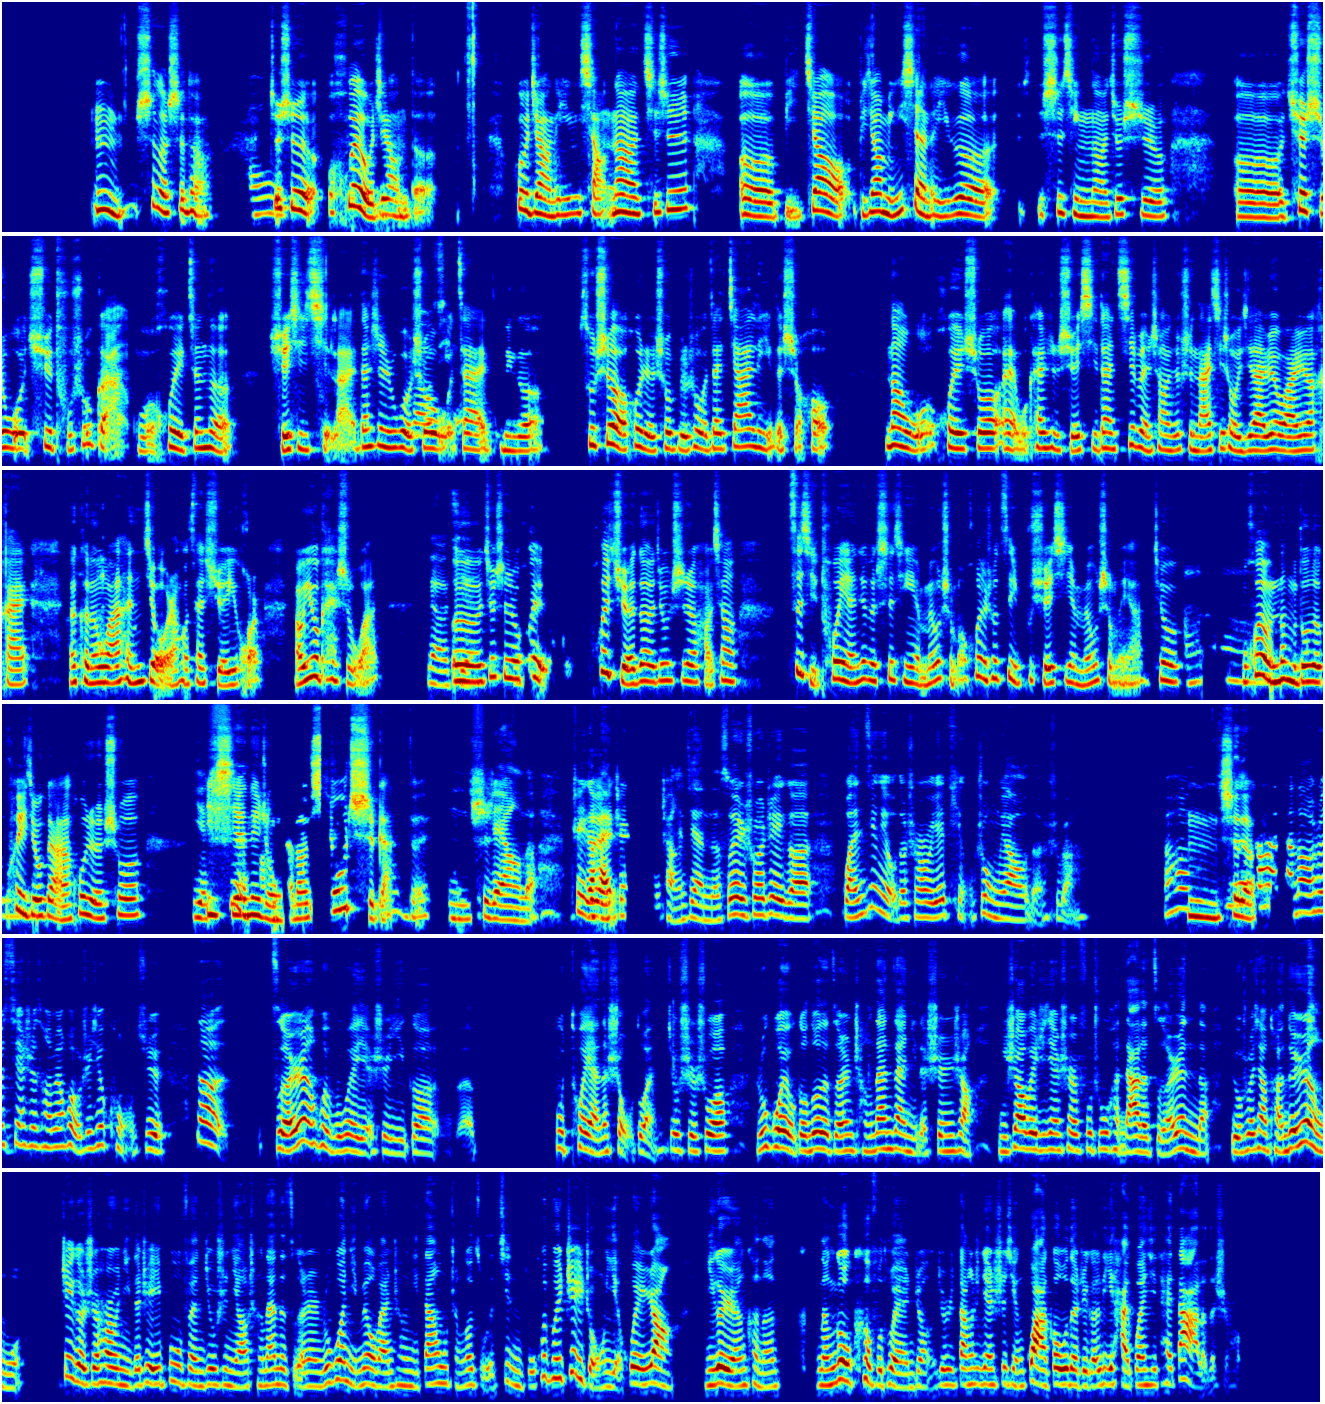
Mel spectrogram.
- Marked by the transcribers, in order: other background noise; other noise; "馆" said as "赶"; laugh; tapping
- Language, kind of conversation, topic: Chinese, podcast, 你是如何克服拖延症的，可以分享一些具体方法吗？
